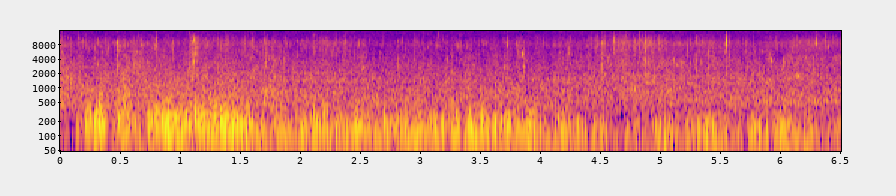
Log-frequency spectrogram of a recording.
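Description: Wind buffeting the microphone in uneven gusts, a heavy low rumble, over small waves lapping on the rocky shore of a lake.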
